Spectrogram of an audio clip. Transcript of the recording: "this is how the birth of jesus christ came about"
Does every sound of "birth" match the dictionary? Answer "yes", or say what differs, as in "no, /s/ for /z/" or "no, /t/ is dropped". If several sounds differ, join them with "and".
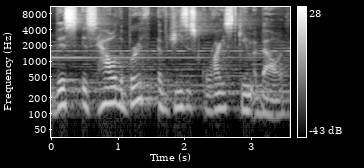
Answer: yes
